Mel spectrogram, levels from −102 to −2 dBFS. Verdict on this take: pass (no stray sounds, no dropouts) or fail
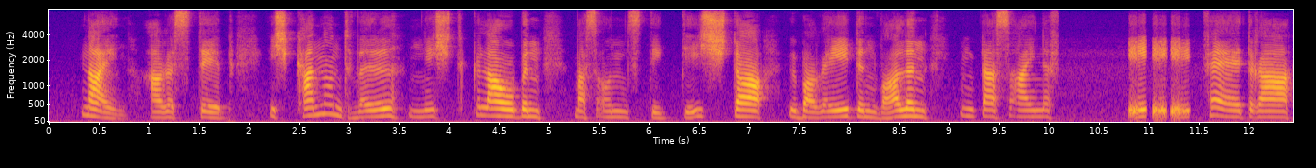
fail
